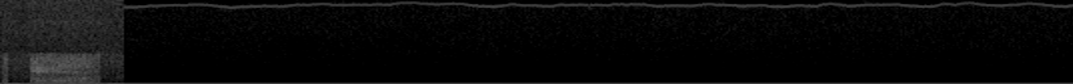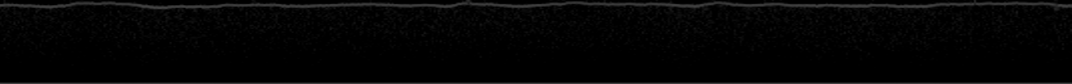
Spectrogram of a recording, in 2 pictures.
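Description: Near silence: a faint, steady electronic hum made of a few thin unchanging tones, with no other sound.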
